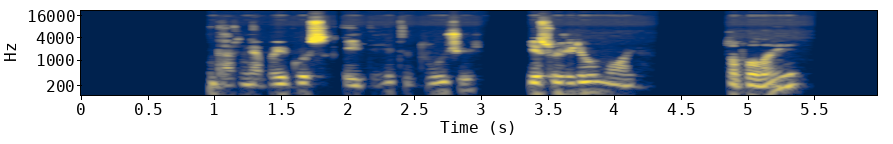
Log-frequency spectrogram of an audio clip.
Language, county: Lithuanian, Vilnius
